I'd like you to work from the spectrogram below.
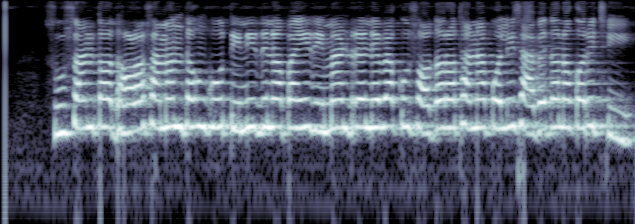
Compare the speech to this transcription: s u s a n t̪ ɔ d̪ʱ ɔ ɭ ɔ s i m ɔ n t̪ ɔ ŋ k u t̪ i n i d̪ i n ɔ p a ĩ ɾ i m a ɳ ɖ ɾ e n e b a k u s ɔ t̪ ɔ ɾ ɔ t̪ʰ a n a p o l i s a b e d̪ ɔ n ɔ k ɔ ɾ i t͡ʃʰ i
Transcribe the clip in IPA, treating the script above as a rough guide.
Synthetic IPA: s u s a n t̪ ɔ d̪ʱ ɔ ɭ ɔ s a m ɔ n t̪ ɔ ŋ k u t̪ i n i d̪ i n ɔ p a ĩ ɾ i m a ɳ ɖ ɾ e n e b a k u s ɔ d̪ ɔ ɾ ɔ t̪ʰ a n a p o l i s a b e d̪ ɔ n ɔ k ɔ ɾ i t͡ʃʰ i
